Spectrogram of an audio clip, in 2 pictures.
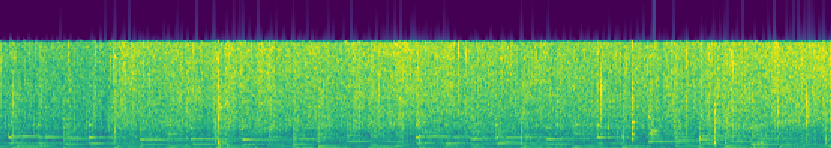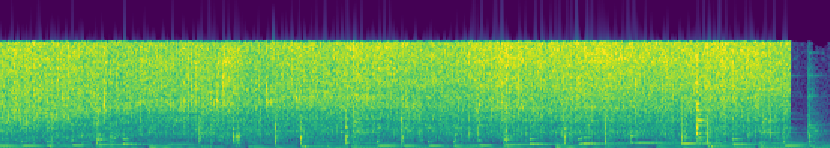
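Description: Beef pieces sizzling in a hot nonstick pan as they are lifted out with metal tongs, with background music playing. The sizzle cuts off suddenly near the end, leaving only the music.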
